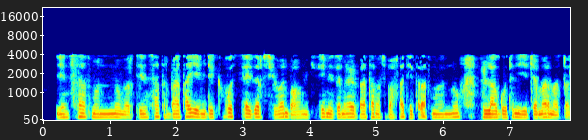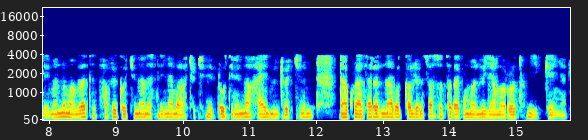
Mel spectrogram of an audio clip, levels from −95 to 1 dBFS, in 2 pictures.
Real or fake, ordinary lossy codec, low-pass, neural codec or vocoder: real; AAC, 16 kbps; 7.2 kHz; none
